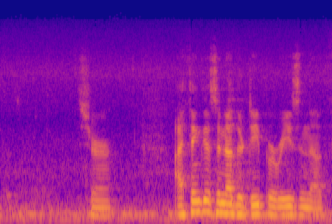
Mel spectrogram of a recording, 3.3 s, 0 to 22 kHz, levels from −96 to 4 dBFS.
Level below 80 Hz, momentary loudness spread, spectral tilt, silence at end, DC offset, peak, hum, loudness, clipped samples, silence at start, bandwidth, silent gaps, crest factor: -46 dBFS; 20 LU; -6 dB/octave; 0 s; under 0.1%; -6 dBFS; none; -23 LUFS; under 0.1%; 0 s; 14 kHz; none; 18 dB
